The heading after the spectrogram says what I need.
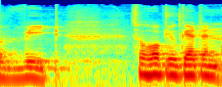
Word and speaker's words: Vite: white uh vgs so many of the developers pronouncing this as white but this is not white it's a wheat so hope you get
